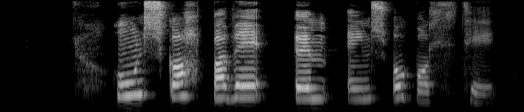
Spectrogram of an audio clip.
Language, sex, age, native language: Icelandic, female, 11, Icelandic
